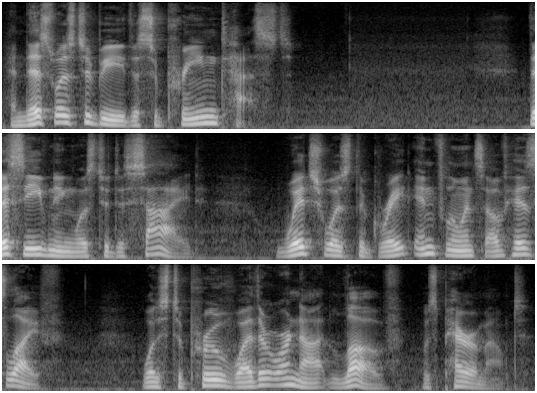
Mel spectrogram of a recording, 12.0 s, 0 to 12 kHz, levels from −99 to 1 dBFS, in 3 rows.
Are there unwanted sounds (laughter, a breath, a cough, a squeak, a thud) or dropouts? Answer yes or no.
no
